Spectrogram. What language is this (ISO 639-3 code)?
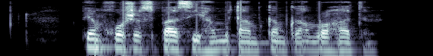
ckb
